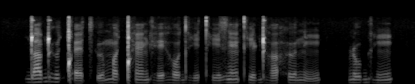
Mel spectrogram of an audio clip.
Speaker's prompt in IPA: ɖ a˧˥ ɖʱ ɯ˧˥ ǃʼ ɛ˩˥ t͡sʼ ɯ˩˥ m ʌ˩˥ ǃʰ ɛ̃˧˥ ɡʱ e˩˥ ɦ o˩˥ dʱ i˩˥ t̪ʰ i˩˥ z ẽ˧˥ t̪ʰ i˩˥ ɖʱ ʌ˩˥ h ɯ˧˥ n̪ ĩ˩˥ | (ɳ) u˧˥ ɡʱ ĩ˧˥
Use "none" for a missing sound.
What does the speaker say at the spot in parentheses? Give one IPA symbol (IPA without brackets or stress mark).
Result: ɳ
